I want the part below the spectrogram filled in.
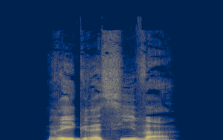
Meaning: inflection of regressiv: 1. strong/mixed nominative masculine singular 2. strong genitive/dative feminine singular 3. strong genitive plural
- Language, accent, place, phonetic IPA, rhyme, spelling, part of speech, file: German, Germany, Berlin, [ʁeɡʁɛˈsiːvɐ], -iːvɐ, regressiver, adjective, De-regressiver.ogg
